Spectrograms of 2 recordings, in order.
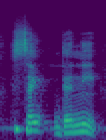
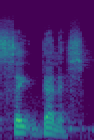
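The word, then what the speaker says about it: Saint Denis: benois St Deni and I was saying that name wrong wrong the entire time I am so pissed that in every freaking podcast I said was St Dennis and it's St Den you find something new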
